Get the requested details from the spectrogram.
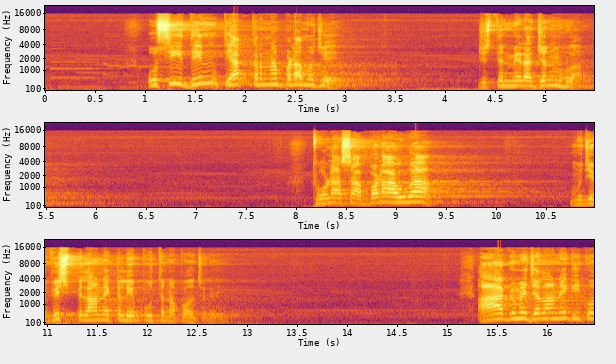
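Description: A man speaks with feeling into a microphone in short bursts, heard through loudspeakers with a slight echo.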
